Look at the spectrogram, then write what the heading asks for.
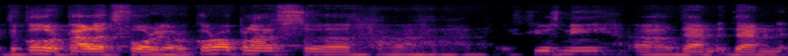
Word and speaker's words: choropleth: side note uh it's uh it indeed is choropleth and it's it's not chloroplast it's it's a very common mistake to to mispronounce it or mism write it and the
